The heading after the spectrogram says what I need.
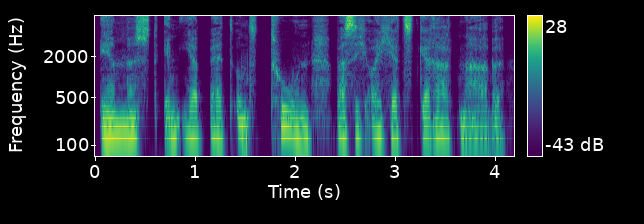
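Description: A man's voice: on the low side, unhurried, dark tone, husky, dry recording, clean studio sound. A man reading the part of a cold, scheming noblewoman who commands the king. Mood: insistent. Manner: commanding, insistent.

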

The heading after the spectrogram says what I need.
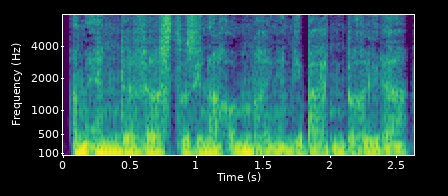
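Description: A man voicing a cold, seductive woman with a rough, sensual voice. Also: low voice, brisk, warm tone, no room sound, studio quality, pitched below the performer's own voice. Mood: sultry.

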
